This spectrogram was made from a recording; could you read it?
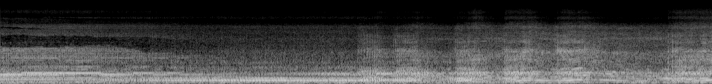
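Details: Tuned 20 hp two-stroke moped, crankcase resin-filled, with coolant, after 10-minute idle break-in: high revs waver and sag unevenly, pitch dipping as it labours, then seizes totally locked; owner suspects main bearings seized.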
